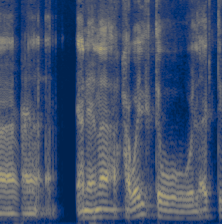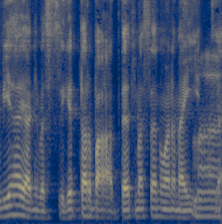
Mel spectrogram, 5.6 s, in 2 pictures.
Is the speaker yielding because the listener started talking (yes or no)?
yes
